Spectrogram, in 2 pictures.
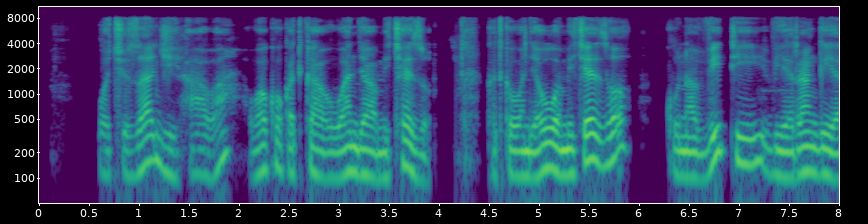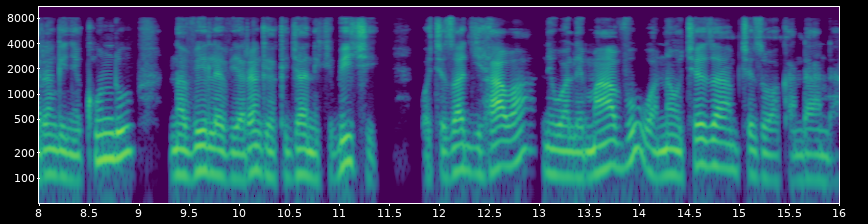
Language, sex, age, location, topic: Swahili, male, 25-35, Kisumu, education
